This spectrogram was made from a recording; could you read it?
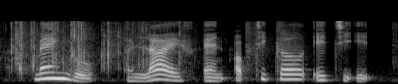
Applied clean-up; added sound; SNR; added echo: none; Crushing; 17 dB; none.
